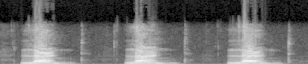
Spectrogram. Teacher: D 발음 소리가 음절의 끝으로 올 때는 드라는 소리를 귓속말로 한다고 생각하시면 돼요.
